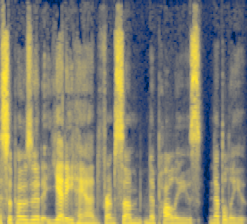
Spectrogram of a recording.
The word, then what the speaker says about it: Nepalese: Negotiated to buy a supposed Yeti hand from some Nepalese.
